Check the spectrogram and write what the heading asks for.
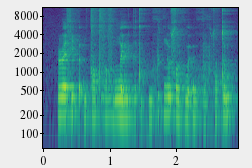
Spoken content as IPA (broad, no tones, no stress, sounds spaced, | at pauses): ɭ ɛ s i h ə ʔ i̤ t i̤ tˤ zˤ i̤ zˤ e̤ ŋ ə lʲ ɛ̤ k ə t ə̤ kʷ ɛ̤ xʷ i̤ t n u s lˠ ə̤ xʷ ɛ ʔ ɛ̤ xʷ e̤ xʷ sˤ ə̤ t u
